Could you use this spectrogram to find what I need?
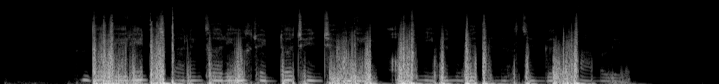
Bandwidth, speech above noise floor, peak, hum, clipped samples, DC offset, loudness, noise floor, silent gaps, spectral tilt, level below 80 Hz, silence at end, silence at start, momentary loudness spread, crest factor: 10 kHz; 60 dB; 0 dBFS; none; under 0.1%; under 0.1%; -23 LUFS; -79 dBFS; none; -7 dB/octave; -26 dBFS; 0.9 s; 0.8 s; 12 LU; 20 dB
